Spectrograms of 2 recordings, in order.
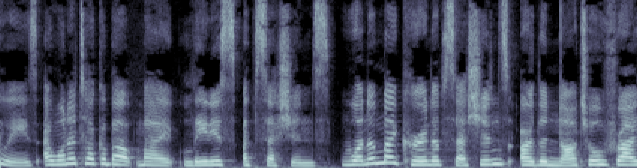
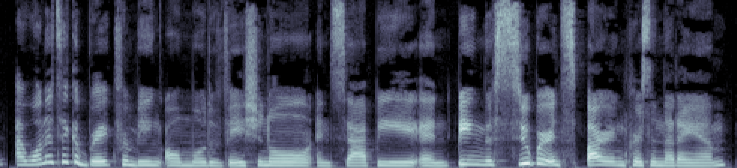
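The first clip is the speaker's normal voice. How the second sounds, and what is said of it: Sarcastic tone. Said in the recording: “That was sarcasm.”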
